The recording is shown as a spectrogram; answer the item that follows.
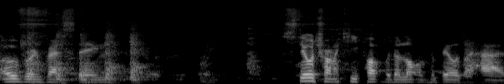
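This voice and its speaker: The voice has a bright, sharp tone and fairly even intonation, moving at a moderate pace with long, frequent pauses and big swings in loudness. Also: man, medium pitch for a man. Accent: British. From UK. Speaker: crypto trader. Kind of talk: podcast interview. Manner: casual.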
